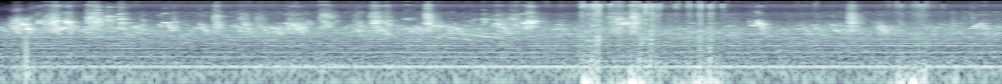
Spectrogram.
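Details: Cockatiels at a bird farm that also keeps budgerigars, doves and lovebirds chatter with busy, high chirps and short squawks, with wingbeats and a low electrical hum.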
